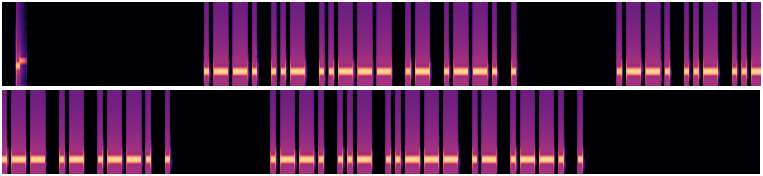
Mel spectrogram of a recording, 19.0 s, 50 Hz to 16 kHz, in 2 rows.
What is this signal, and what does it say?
Morse code, heard as a keyed tone, about 20 wpm, 700 Hz. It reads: PU2APE PU2APE PU2APE
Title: DXCC-100 Call Signs - 6 Characters - Repeated 3x - 20wpm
